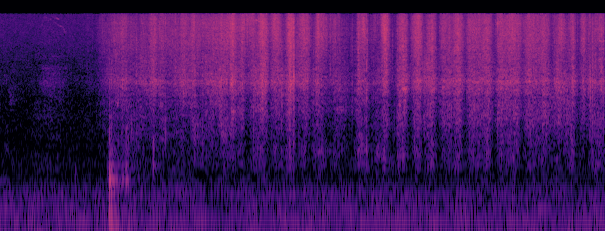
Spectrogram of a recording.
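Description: Faint scratchy rubbing of a shaving brush working soap lather over a stubbled cheek, with a soft knock about a second in.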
